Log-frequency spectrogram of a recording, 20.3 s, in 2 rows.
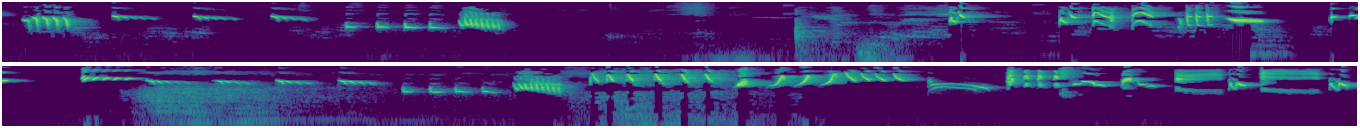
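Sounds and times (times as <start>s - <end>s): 
Asian pied starling singing: 0.0s - 3.9s, 5.6s - 20.3s.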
